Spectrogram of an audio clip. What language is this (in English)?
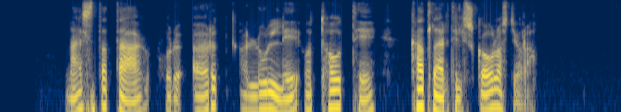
Icelandic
